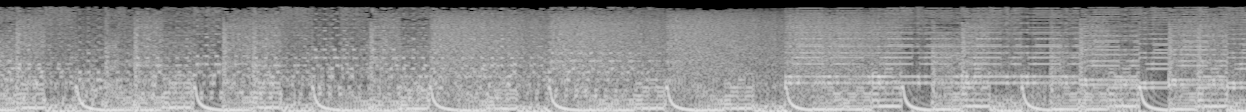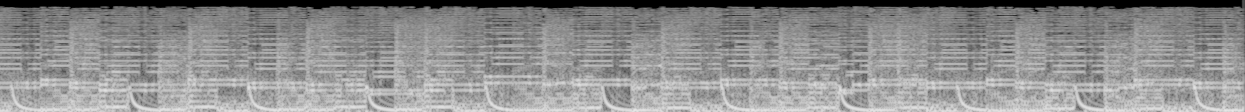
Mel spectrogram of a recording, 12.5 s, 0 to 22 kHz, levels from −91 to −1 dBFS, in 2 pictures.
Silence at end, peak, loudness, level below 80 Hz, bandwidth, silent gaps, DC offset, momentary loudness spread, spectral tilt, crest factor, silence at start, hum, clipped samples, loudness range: 0 s; 0 dBFS; -12 LUFS; -20 dBFS; 17 kHz; none; under 0.1%; 1 LU; -4 dB/octave; 12 dB; 0 s; none; under 0.1%; 1 LU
